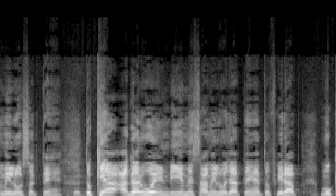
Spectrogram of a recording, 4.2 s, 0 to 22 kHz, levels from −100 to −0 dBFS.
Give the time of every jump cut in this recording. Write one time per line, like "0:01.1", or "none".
none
